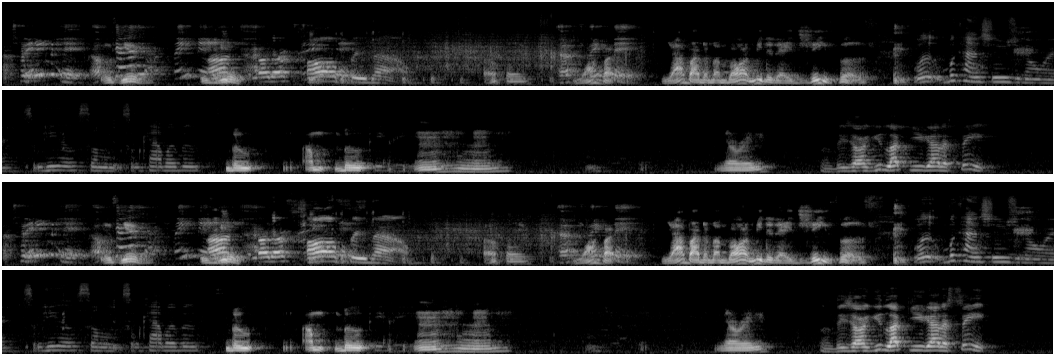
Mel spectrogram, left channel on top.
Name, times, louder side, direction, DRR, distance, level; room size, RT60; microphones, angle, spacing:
voice 1, 0.0-3.6 5.5-6.3, left 1 dB, 50° left, 6.8 m, -36 dB
voice 2, 1.0-1.4 2.0-2.4 4.8-5.3 5.7-6.1 6.6-8.6 8.9-9.0 12.8-13.0 13.5-14.2 14.6-15.6 17.6-18.2, right 3 dB, 30° right, 0.6 m, -24 dB
voice 3, 2.6-4.1 18.7-20.3, right 5 dB, 85° right, 0.6 m, -25 dB
Bicycle, 3.3-6.5, left 2 dB, 65° left, 3.8 m, -48 dB
voice 4, 8.9-12.5 13.9-14.7 16.3-16.5, right 1 dB, 10° right, 1.5 m, -39 dB
19.0 x 11.5 x 5.2 m
head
